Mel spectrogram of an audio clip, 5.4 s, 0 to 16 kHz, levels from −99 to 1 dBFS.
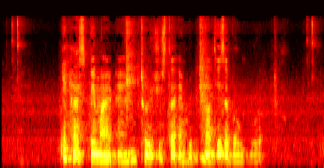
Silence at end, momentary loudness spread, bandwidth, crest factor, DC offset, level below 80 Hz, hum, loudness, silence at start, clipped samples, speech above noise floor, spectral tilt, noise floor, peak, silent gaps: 0.8 s; 14 LU; 11.5 kHz; 20 dB; under 0.1%; -58 dBFS; none; -22 LUFS; 0.3 s; under 0.1%; 36 dB; -5.5 dB/octave; -58 dBFS; -4 dBFS; none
